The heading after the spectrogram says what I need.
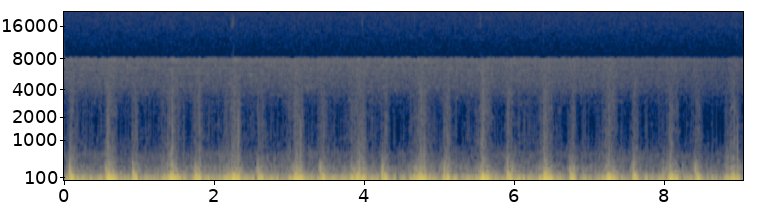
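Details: Adult in a cardiovascular teaching exam, stethoscope diaphragm over the standard aortic, pulmonic, tricuspid and mitral areas: regular lub-dub heart sounds at about 72 a minute; normal heart sounds.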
